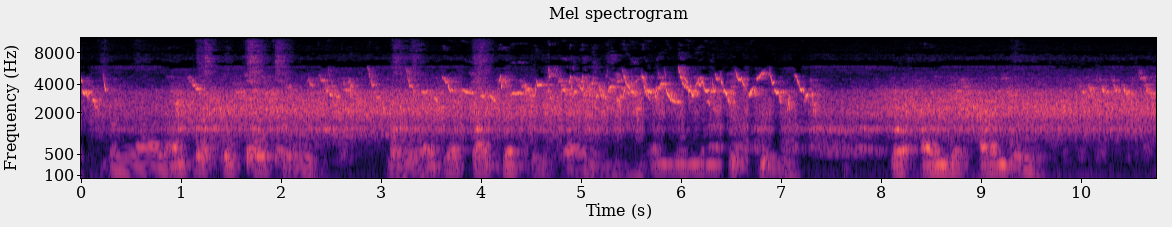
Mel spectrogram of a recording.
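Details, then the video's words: Lombok white-eye, a prospective contest winner, keeps up a lively high warbling twitter with sharp upswept notes. Choppy low harmonic pulses run below in irregular bursts. "CALON JUARA GANTANGAN KECIAL KUNING LOMBOK"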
